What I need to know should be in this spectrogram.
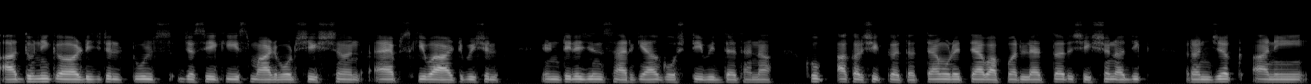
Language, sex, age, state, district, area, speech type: Marathi, male, 18-30, Maharashtra, Nagpur, rural, spontaneous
